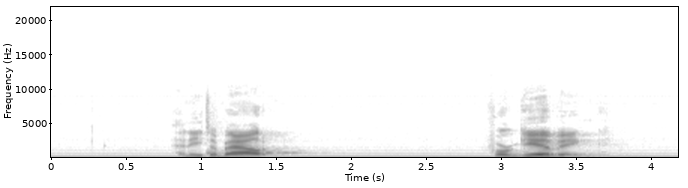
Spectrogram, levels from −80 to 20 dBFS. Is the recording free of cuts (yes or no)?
no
